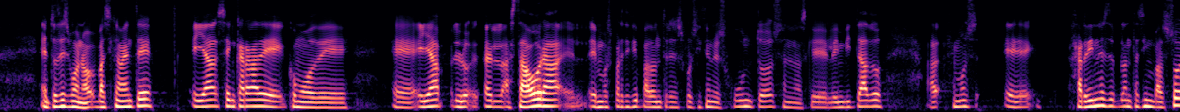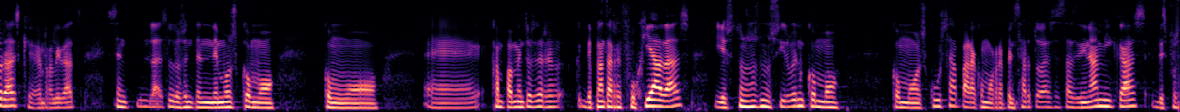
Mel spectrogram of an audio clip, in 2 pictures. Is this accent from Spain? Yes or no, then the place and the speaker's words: yes; Lleida, Catalonia, Spain; yo soy de Lleida y ahí se evidencia mucho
